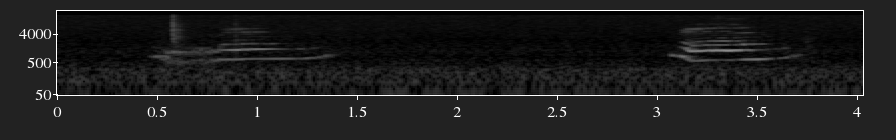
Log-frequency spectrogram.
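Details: Male house cat, Bengal or Munchkin, spending the night in a supposedly haunted closet room. Two plaintive meows roughly two and a half seconds apart, each swelling upward then sliding down, in a quiet room with faint background hum.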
